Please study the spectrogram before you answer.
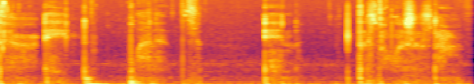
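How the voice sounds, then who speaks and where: Slow whispering ASMR woman. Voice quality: breathy, unvoiced whisper. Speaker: ASMR video creator. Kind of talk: ASMR whispering, slowly reading out facts.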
